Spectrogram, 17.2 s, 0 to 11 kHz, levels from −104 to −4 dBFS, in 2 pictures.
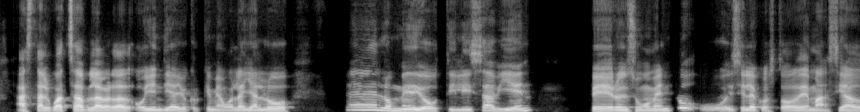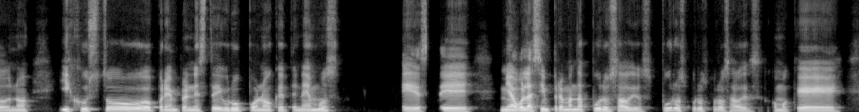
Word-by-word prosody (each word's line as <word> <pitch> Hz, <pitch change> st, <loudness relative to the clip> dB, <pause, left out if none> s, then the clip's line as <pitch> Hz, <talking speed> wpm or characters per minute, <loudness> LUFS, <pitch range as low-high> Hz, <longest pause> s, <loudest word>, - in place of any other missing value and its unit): hasta 120 Hz, -1 st, +1 dB
el 115 Hz, -, +3 dB
WhatsApp. 135 Hz, 0 st, +5 dB
La 115 Hz, -2 st, +7 dB
verdad, 110 Hz, +2 st, +4 dB
hoy 125 Hz, +1 st, 0 dB
en 125 Hz, -, 0 dB
día 130 Hz, +1 st, +1 dB
yo 135 Hz, 0 st, -2 dB
creo -, -, -13 dB
que 150 Hz, -, -6 dB
mi 135 Hz, -, -1 dB
abuela 115 Hz, +3 st, 0 dB
ya 125 Hz, 0 st, +1 dB
lo 135 Hz, -, +1 dB, 0.5 s
ah, 255 Hz, 0 st, -2 dB
lo 210 Hz, -3 st, +2 dB
medio 150 Hz, -6 st, +4 dB
utiliza 140 Hz, +6 st, -2 dB
bien, 155 Hz, +7 st, -1 dB, 0.5 s
pero, 130 Hz, -2 st, +3 dB
en 125 Hz, -, +2 dB
su 130 Hz, -, -5 dB
momento, 170 Hz, -, -1 dB
uy, 160 Hz, -6 st, -5 dB
sí 130 Hz, -, -5 dB
le 130 Hz, 0 st, +4 dB
costó 115 Hz, +1 st, -3 dB
demasiado, 110 Hz, -2 st, 0 dB
¿no?, 135 Hz, +6 st, -3 dB, 0.3 s
y 140 Hz, -, 0 dB
justo, 155 Hz, -2 st, +1 dB
por -, -, 0 dB
ejemplo, 125 Hz, -1 st, 0 dB
en 120 Hz, -, -1 dB
este 145 Hz, +5 st, -1 dB
grupo, 140 Hz, -2 st, 0 dB
¿no?, 125 Hz, +2 st, 0 dB
que 130 Hz, 0 st, -4 dB
tenemos, 135 Hz, -, -3 dB, 0.6 s
este, 110 Hz, -1 st, 0 dB, 0.2 s
mi 140 Hz, -, +1 dB
abuela 130 Hz, +2 st, +6 dB
siempre 145 Hz, +1 st, 0 dB
manda 145 Hz, 0 st, +1 dB
puros 170 Hz, -4 st, 0 dB
audios, 110 Hz, -6 st, -1 dB
puros, 200 Hz, -3 st, -2 dB
puros, 150 Hz, -2 st, -6 dB
puros 125 Hz, -4 st, -6 dB
audios, 105 Hz, 0 st, -6 dB
como 115 Hz, -2 st, -7 dB
que 105 Hz, -3 st, +2 dB
130 Hz, 185 wpm, -23 LUFS, 115-150 Hz, 0.6 s, La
